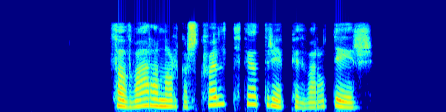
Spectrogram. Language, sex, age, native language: Icelandic, female, 30-39, Icelandic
